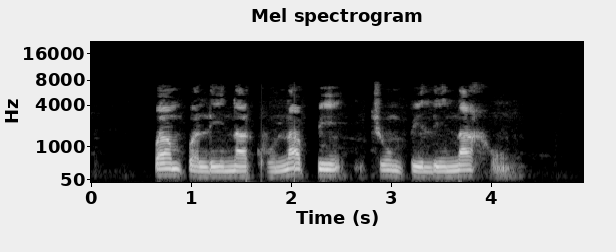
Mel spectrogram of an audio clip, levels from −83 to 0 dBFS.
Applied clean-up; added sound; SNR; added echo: none; none; none; none.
